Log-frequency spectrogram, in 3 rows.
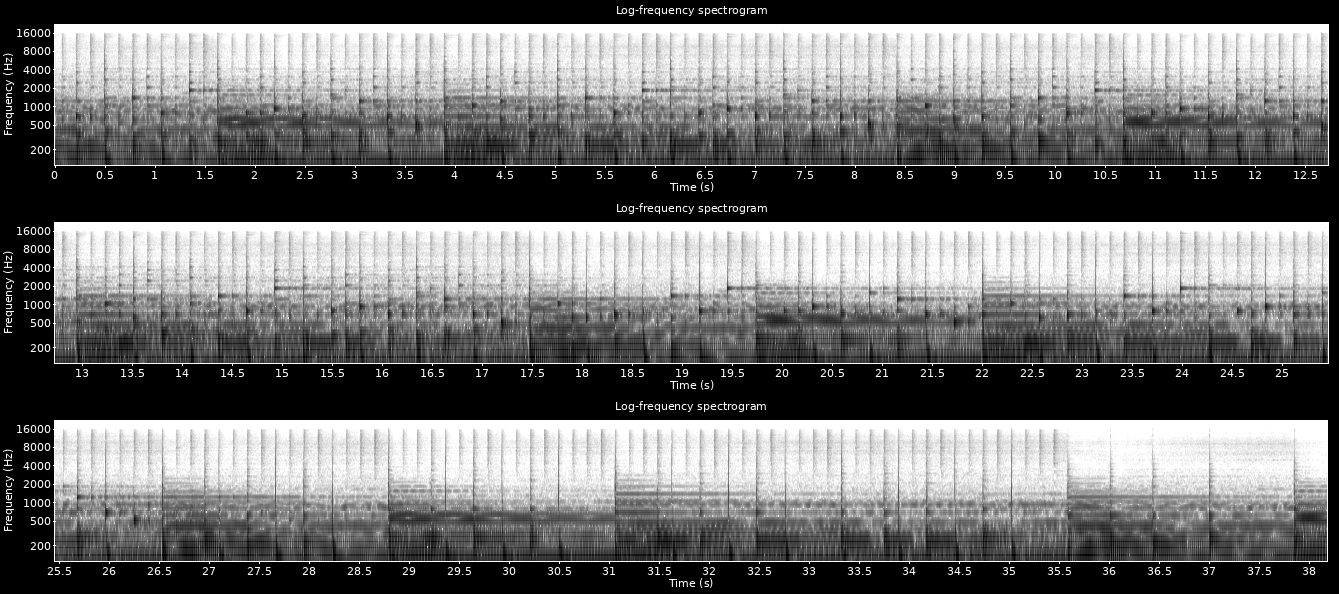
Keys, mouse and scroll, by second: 4.5 alt+middle click, 6.1 shift+d, 6.7 middle click, 7.7-8.9 drag, 9.0 alt+middle click, 9.7 alt+shift+middle click, 10.1 alt+middle click, 11.1 alt+middle click, 11.4 alt+shift+middle click, 11.7 middle click, 15.3 drag, 17.3-18.4 drag, 21.1-22.2 drag, 26.0 ctrl+z, 28.8-29.5 drag, 30.3 alt+middle click, 31.0 alt+middle click, 32.9 alt+middle click, 34.2 Tab, 38.0-38.1 right drag.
